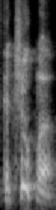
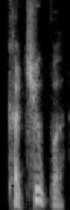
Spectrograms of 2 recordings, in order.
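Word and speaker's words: cachupa: to me i'm trying to tell them look it's kachoopa like if people from cape verde who cobble bird are telling you kachoopa that's what it is yeah manchupa guess what i i was saying it wrong for a long time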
